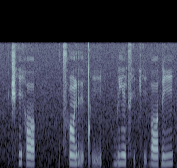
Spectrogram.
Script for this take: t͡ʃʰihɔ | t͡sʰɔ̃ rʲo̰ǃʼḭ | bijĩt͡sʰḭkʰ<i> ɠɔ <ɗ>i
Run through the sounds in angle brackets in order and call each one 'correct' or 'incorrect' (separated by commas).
incorrect, correct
